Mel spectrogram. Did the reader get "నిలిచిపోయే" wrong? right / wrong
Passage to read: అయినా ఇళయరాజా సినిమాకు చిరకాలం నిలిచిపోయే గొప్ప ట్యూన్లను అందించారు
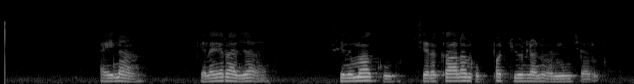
wrong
